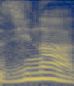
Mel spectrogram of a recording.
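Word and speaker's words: زنا: Біреуі Зина деп қояды, біреуі Зина дейді. Яғни ударениесіне бірінші и-ді созады, екіншісі а-ны созады. Ал жаңағы күнәні оны Зина дейді. Зина а деген әріп созады. Ал зина болатын болса, ол сән деген мағынаны білдіреді.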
